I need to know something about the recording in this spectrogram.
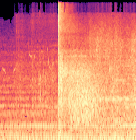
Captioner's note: gunshot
